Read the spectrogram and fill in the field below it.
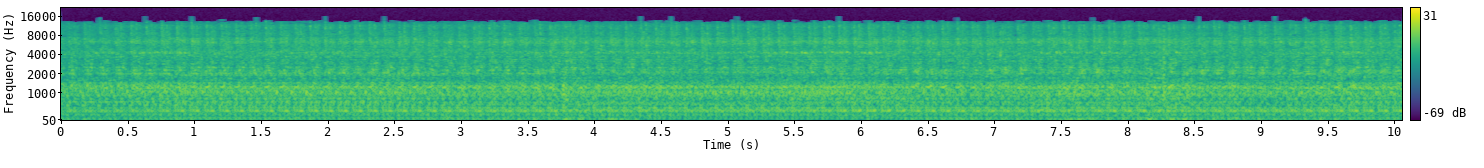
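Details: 1970s Crane Carrier 10-wheel-drive truck, Detroit 6-71 two-stroke diesel, after freeing four stuck injectors: busy, even rattling drone running steadily on its own fuel, no misses or stumbles.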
